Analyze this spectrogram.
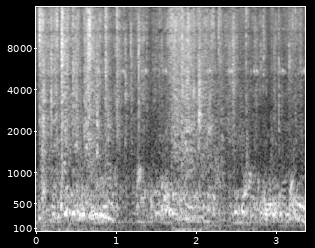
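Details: Throaty, bubbling cooing of Jacobin pigeons, a steady low warble that rises and falls without pause through the short stretch.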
